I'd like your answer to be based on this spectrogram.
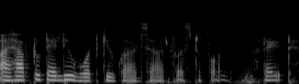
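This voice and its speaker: A woman with an Indian accent speaks with fairly even intonation. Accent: Hindi-accented English. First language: Hindi. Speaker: English exam teacher. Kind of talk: tutorial. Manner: hesitant, many fillers.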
